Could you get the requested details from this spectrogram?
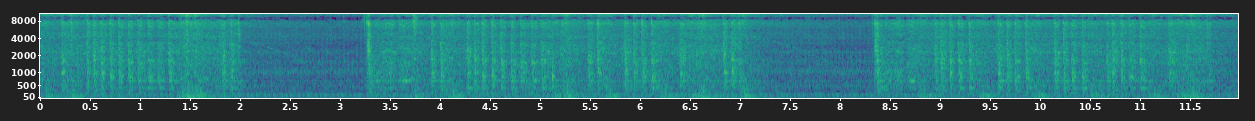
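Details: Chevy Colorado after sitting all winter, gas added, retried right after a big backfire. The starter spins the engine in repeated bursts with even, rapid compression pulses, but it never catches; it cranks but won't start, cause unknown.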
